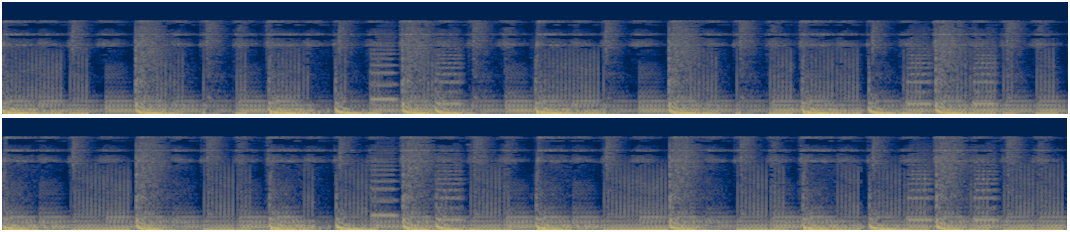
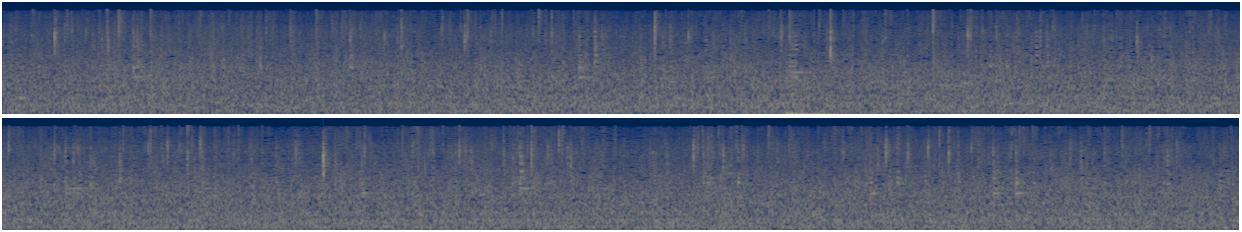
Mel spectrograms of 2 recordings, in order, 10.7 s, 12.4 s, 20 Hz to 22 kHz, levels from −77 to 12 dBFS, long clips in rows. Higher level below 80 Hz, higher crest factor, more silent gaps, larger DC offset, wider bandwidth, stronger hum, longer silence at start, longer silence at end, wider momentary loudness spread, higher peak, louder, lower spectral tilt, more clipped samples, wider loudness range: first, -18 dBFS vs -44 dBFS; second, 12 dB vs 28 dB; neither; neither; second, 11.5 kHz vs 17 kHz; neither; about the same, 0 s vs 0 s; about the same, 0 s vs 0 s; first, 6 LU vs 3 LU; second, -4 dBFS vs 0 dBFS; first, -18 LUFS vs -27 LUFS; first, -6 dB/octave vs -2 dB/octave; neither; about the same, 1 LU vs 1 LU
